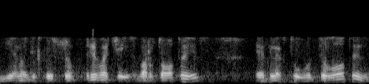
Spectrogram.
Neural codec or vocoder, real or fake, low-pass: none; real; 5.4 kHz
